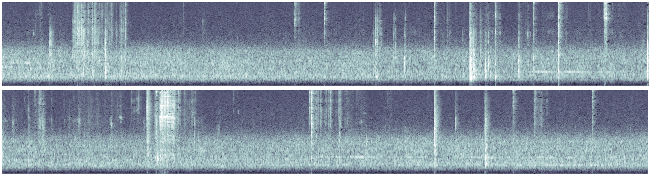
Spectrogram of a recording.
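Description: Metal parts click and clack as a revolver is handled.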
